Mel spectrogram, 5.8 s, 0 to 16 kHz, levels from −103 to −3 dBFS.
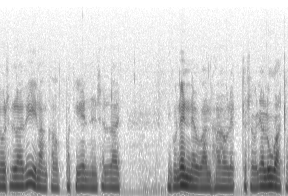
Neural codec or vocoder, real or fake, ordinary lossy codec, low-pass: none; real; none; 14.4 kHz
